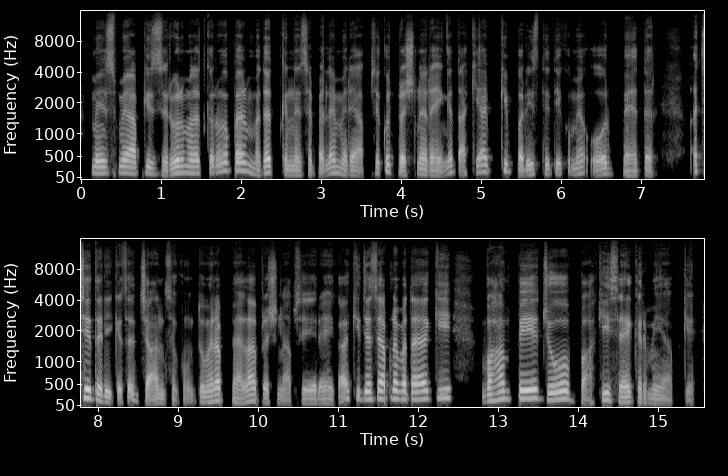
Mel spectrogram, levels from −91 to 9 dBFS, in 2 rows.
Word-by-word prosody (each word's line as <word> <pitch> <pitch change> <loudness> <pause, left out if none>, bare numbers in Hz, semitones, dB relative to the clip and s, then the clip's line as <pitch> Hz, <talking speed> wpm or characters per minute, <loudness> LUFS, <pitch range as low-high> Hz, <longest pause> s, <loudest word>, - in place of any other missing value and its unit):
मैं 135 0 +3
इसमें 140 +1 -1
आपकी 130 +1 +1
ज़रूर 120 +5 +1
मदद 140 -1 0
करूँगा 185 - -1
पर 185 - +3
मदद 140 - +2
करने 100 -3 -3
से 95 - -4
पहले 135 +2 -3
मेरे 105 -7 -3
आपसे 125 - -6
कुछ 160 +4 -2
प्रश्न 95 +5 0
रहेंगे 95 - -2
ताकि - - -5
आपकी 160 - -3
परिस्थिति 110 +2 -3
को - - -12
मैं 125 +3 -4
और 120 - -1 0.2
बेहतर 90 0 -4 0.5
अच्छे 200 -1 +7
तरीके 115 - +1
से - - -1
जान 95 +1 0
सकूँ। - - -10
तो 115 - -1
मेरा 130 +4 +4
पहला 110 +6 +1
प्रश्न 100 -10 -5
आपसे 95 +4 -6
ये 95 - -1
रहेगा 90 - -2
कि - - -4
जैसे 175 +1 +4
आपने 185 +1 +5
बताया 175 0 +4
कि 200 +1 0 0.5
वहाँ 160 +5 +4 0.2
पे 185 +1 +9
जो 165 +3 +5 0.2
बाकी 110 - -1
सहकर्मी 105 -7 -1
हैं 85 - -8
आपके 85 - -13
125 Hz, 180 wpm, -24 LUFS, 100-160 Hz, 0.5 s, पे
